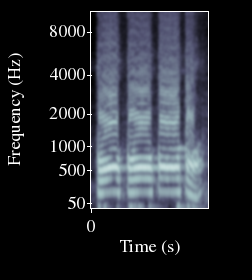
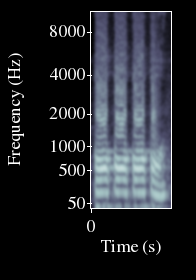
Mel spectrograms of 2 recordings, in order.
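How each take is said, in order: First: It is said at a slow, careful pace. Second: It is said at a fast, quick pace. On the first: This is the slow, careful reading style. "Empat harokat qaqaqaqo jika tahqiq" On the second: This is the fast reading style. "Jika hadar"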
